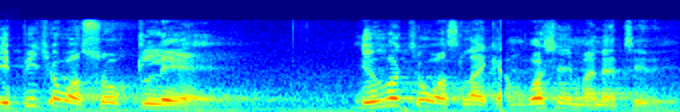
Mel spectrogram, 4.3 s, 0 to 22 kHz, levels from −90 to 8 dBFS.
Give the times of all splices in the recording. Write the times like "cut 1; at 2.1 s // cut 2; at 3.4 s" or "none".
cut 1; at 2.1 s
